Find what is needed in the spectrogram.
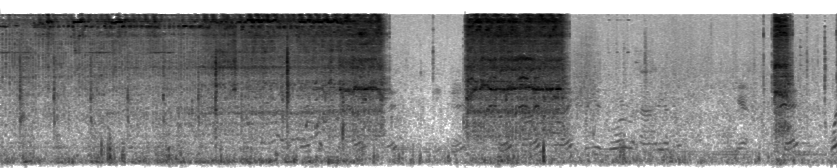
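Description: Sailboat sheet winch being cranked with a winch handle, its pawls ratcheting in a rapid run of clicks as the sheet is trimmed in for a close reach. The cranking stops about six seconds in and comes again in a shorter, louder burst about a second later.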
